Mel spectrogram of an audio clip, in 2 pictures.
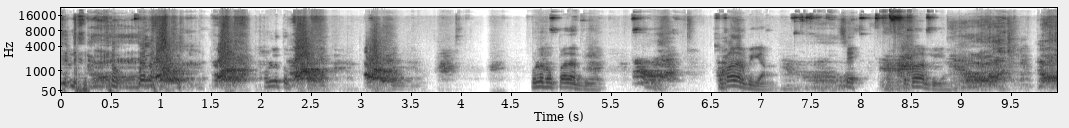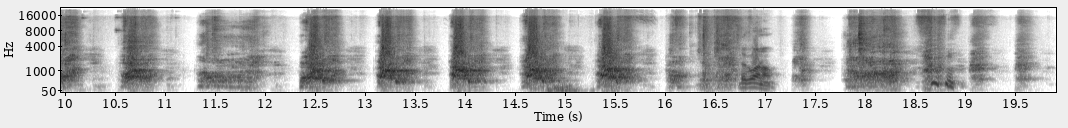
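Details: Pit Bull dog barking in sharp, broadband bursts repeated roughly once or more each second, fairly steady in rhythm, with people talking in between and over the barks.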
